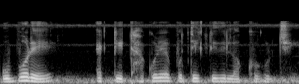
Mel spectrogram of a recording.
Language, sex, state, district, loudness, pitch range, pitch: Bengali, male, West Bengal, Cooch Behar, -17 LUFS, 135-150 Hz, 140 Hz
